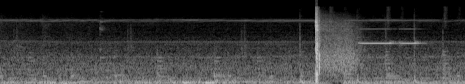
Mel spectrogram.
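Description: A single sharp crack from a CBC B19x air rifle firing a heavy 1.27 g pellet, close and loud against a quiet room hum, followed by a brief faint ringing tone.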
